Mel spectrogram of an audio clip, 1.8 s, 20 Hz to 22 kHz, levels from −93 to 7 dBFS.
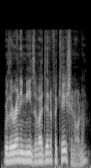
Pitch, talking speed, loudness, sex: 130 Hz, 260 wpm, -16 LUFS, male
